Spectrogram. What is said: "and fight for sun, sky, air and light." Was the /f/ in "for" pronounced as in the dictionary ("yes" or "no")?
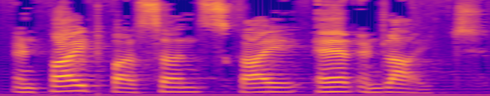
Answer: no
